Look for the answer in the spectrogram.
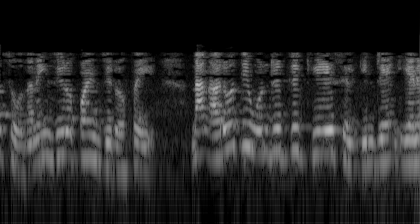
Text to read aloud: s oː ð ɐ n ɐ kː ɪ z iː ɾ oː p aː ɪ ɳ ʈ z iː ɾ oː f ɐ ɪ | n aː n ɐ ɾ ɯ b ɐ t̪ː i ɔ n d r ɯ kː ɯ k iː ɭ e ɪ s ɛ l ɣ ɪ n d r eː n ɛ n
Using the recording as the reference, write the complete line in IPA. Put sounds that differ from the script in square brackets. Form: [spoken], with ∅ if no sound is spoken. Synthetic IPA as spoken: s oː ð ɐ n ɐ [∅] ɪ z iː ɾ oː p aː ɪ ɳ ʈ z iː ɾ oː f ɐ ɪ | n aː n ɐ ɾ ɯ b ɐ t̪ː i ɔ n d r ɯ kː ɯ k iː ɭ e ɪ s ɛ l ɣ ɪ n d r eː n ɛ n

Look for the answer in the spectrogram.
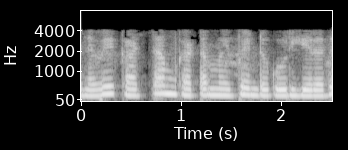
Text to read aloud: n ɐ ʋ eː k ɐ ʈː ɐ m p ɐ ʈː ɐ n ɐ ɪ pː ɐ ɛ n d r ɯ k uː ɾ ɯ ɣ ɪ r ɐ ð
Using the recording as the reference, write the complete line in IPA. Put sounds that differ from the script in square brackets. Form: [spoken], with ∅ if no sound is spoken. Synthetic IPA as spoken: n ɐ ʋ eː k ɐ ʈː ɐ m [k] ɐ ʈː ɐ [m] ɐ ɪ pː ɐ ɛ n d r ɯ k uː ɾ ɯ ɣ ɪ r ɐ ð

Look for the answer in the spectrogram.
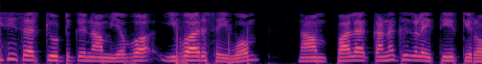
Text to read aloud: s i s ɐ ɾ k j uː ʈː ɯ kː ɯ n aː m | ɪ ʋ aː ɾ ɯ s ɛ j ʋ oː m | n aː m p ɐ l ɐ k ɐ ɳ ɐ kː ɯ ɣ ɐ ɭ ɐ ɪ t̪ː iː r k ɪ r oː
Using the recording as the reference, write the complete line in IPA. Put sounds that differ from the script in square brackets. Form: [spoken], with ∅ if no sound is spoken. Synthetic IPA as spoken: s i s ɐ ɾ k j uː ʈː ɯ kː ɯ n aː m | ɪ [ʋː] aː ɾ ɯ s ɛ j ʋ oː m | n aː m p ɐ l ɐ k ɐ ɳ ɐ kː ɯ ɣ ɐ ɭ ɐ ɪ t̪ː iː r k ɪ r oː

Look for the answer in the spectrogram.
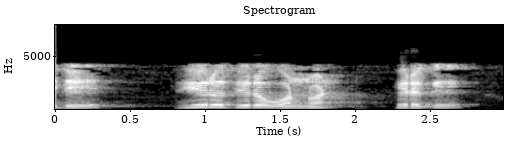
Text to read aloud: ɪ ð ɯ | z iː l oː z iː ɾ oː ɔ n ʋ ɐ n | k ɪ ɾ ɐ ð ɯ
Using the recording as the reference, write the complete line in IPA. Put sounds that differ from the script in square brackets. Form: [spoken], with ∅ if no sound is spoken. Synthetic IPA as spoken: ɪ ð ɯ | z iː [ɾ] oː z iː ɾ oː ɔ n ʋ ɐ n | [p] ɪ ɾ ɐ [ɣ] ɯ

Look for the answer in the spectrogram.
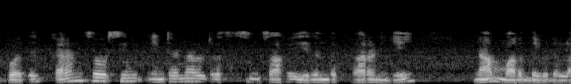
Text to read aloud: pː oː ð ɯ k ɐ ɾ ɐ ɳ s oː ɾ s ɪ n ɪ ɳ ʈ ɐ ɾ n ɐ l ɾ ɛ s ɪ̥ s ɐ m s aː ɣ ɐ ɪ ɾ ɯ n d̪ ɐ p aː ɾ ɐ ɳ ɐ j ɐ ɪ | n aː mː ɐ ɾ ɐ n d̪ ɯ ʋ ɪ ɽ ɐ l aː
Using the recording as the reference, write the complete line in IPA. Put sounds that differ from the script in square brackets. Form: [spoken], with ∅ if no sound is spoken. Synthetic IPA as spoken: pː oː ð ɯ k ɐ ɾ ɐ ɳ s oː ɾ s ɪ n ɪ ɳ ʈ ɐ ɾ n ɐ l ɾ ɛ s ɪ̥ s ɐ [n] s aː ɣ ɐ ɪ ɾ ɯ n d̪ ɐ [k] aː ɾ ɐ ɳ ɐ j ɐ ɪ | n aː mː ɐ ɾ ɐ n d̪ ɯ ʋ ɪ ɽ ɐ l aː

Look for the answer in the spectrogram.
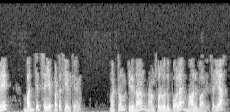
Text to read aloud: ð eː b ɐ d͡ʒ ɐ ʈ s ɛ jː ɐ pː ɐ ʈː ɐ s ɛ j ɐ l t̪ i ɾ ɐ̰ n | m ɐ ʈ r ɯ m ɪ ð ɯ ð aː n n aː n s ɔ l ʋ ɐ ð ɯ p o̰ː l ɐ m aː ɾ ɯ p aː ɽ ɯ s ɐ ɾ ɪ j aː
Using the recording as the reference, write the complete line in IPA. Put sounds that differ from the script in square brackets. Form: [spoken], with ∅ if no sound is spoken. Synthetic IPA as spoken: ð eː b ɐ d͡ʒ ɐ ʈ s ɛ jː ɐ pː ɐ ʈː ɐ s ɛ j ɐ l t̪ [ɪ] ɾ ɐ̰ n | m ɐ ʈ r ɯ m ɪ ð ɯ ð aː n n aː [m] s ɔ l ʋ ɐ ð ɯ p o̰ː l ɐ m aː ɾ ɯ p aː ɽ ɯ s ɐ ɾ ɪ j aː

